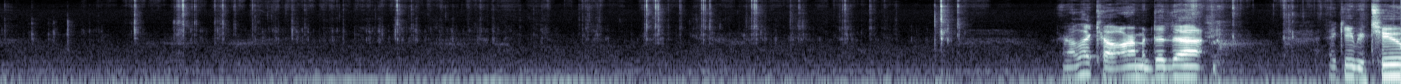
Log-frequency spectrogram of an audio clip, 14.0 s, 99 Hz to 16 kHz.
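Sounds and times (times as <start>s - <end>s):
small parts clicking and tapping: 0.0s - 9.8s
steady low hum: 0.0s - 14.0s.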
